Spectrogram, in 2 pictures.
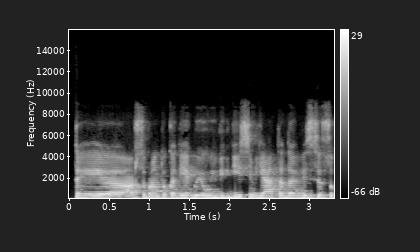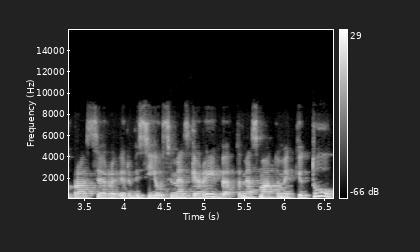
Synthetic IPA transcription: t̪ɐɪɐʃsʊpɾɐnt̪ʊkɐt̪jɛɪɡʊjɛʊiːʋʲiːɡd̪ʲiːsʲɪmjæːt̪ɐd̪ɐʋʲɪsʲɪsʊpɾɐsɪɾɪrʋʲɪsʲɪjɛʊsʲɪmʲeːs̬ɡʲɛɾɐɪbʲɛt̪mʲɛsmɑːt̪oːmʲɛkʲɪt̪uː

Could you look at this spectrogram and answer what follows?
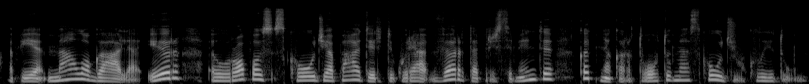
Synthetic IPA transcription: ɐpʲiɛmʲæːlˠoːɡɑːlʲæ̰ːʔɪɾɛʊɾɔpoːsːkʰɐʊd͡ʒʲæːpɑːt̪ʲɪɾʲt̪ʲɪkʊɾʲæːʋʲɛɾt̪ɑpʲɾʲɪsʲɪmʲɪnʲt̪ʲɪkɐt̪nʲɛkɐɾt̪oːt̪ʊmʲɛskɐʊd͡ʒʲṵːklˠɐɪd̪ṵː

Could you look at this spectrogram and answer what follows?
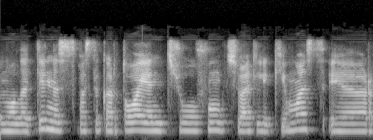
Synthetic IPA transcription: nuɔlˠɐt̪ʲɪnʲɪspɐsʲɪkɐɾt̪oːjɛnʲt͡ʃʲuːfʊŋk̚t̪ʲɪjuːɐt̪ʲlʲɪkʲɪmɐsɪr

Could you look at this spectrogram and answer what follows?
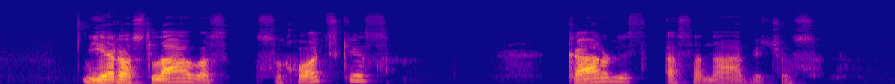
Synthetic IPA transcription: jɛɾɔslˠɑːʋɐsːʊxɔt̪sʲkʲɪs | kɑːɾɔlʲɪsɐsɐnɑːʋʲɪt͡ʃʲʊs

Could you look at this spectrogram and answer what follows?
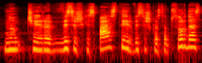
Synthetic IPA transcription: nʊt͡ʃʲɛiːɾɐʋʲɪsʲɪʃkʲɪspɑːst̪ɐɪɪɾʋʲɪsʲɪʃkɐsɐpsʊɾd̪ɐs

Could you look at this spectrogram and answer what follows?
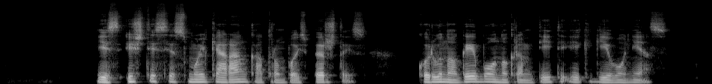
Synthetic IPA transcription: jɪsɪʃʲt̪ʲesʲeːsmʊlʲkʲæːɾɐŋˑkɑːt̪ɾʊmpɐɪspʲɪɾʃt̪ɐ̰ɪs | kʊɾʲuːnɐɡɐɪbʊʋoːnʊkɾɐmʲt̪ʲiːt̪ʲɪʔɪkʲɪɡʲiːʋoːnʲeːs

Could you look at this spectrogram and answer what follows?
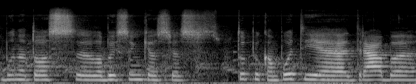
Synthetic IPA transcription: buːnɐt̪oːslˠɐbɐɪsʊŋʲkʲoːsjoːs | t̪ʊpʲukɐmpʊt̪ʲɪjɛd̪ʲɾʲæːbɐ

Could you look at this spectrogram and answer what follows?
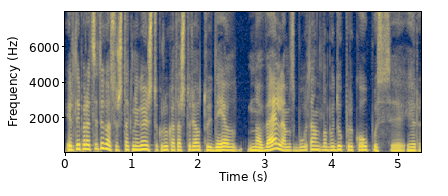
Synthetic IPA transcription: ɪɾt̪ɐɪpɪɾɐt̪ʲsʲɪt̪ʲɪkosʲʊʃʲɪt̪ɐknʲɪɡɐɪʃt̪ʲɪkɾuːjʊkɐt̪ɐʃt̪ʊɾʲeːjɛʊt̪uːɪd̪ʲeːjunoːʋʲæːlʲemsbuːt̪ʲɛnt̪lˠɐbɐɪd̪ɐʊk̚pʲɾʲɪkɐʊpʊsʲɪɪɾ

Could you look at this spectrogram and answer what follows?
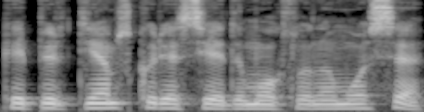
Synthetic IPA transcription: kɐɪpɪɾt̪ʲiɛmskʊɾʲiɛsʲeːd̪ʲɪmoːkslˠoːnɐmuɔsʲɛ

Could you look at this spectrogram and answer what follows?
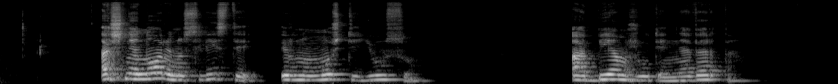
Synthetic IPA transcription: ɐʃnʲɛnoːɾʲʊnʊsʲlʲiːsʲt̪ʲɪ | ɪɾnʊmʊʃʲt̪ʲɪjuːsṵː | ɐbʲiɛmʒuːt̪ʲenʲɛʋʲɛɾt̪ɐ

